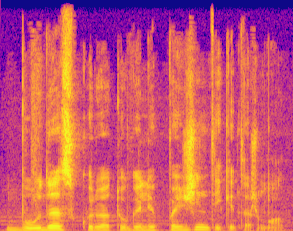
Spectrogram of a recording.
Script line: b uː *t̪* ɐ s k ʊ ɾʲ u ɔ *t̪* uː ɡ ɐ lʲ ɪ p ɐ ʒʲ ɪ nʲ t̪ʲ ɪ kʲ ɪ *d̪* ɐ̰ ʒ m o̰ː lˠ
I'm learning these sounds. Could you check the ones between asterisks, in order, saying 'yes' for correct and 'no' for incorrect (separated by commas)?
no, yes, no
